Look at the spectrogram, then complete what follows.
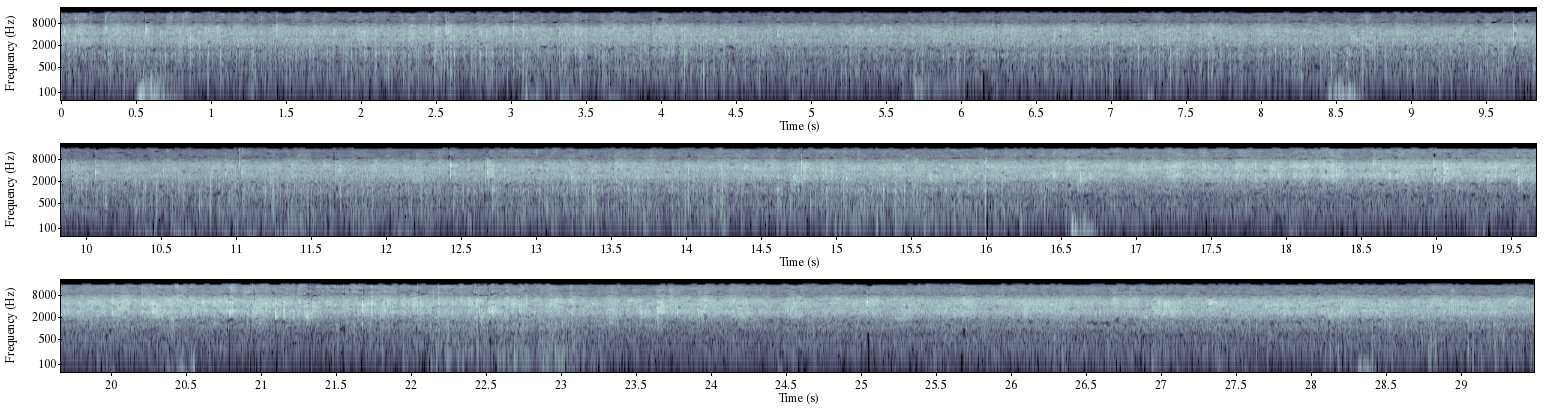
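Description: Steady rain falling on wet concrete lanes and puddles, an even hiss throughout, with a few soft low thumps now and then.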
